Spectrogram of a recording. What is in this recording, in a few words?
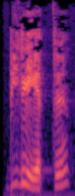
portuguese ticket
